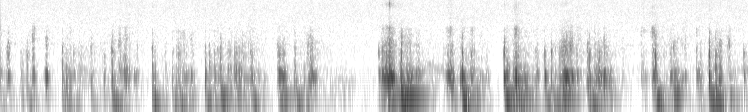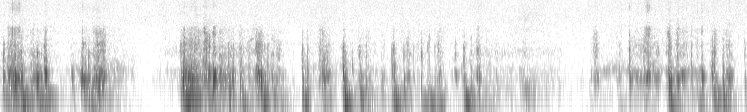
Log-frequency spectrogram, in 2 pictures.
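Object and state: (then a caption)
Foam microphone windscreen. Long nails tap and scratch the black foam windscreen covering a desktop microphone. The result is dense, muffled, bass-heavy thumps and rustling scrapes that come in fast flurries, broken by brief pauses.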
